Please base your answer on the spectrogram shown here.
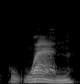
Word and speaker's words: wan: one rhymes with ron says um wan not van rhymes with one oh okay sherlock holmes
